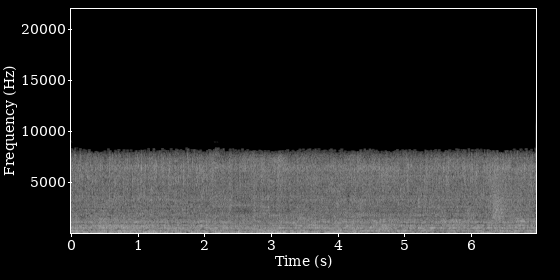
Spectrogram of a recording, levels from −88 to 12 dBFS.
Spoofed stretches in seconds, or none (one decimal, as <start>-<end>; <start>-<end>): 2.1-4.9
